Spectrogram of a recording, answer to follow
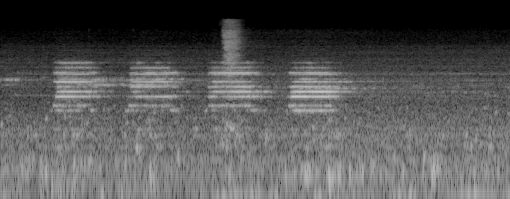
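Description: A horn sounds four times, about a second apart. Each blast lasts about two-thirds of a second at a steady, chord-like pitch. A short sharp click comes during the third blast.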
